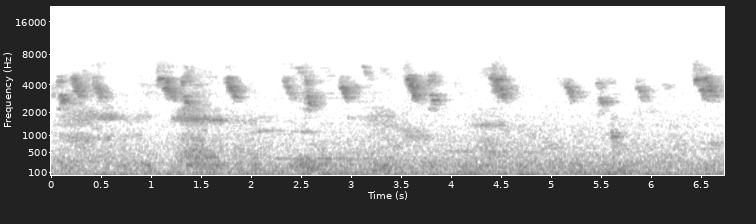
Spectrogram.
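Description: Small birds chirping: a run of short, high, falling chirps, two or three a second, irregularly spaced.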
